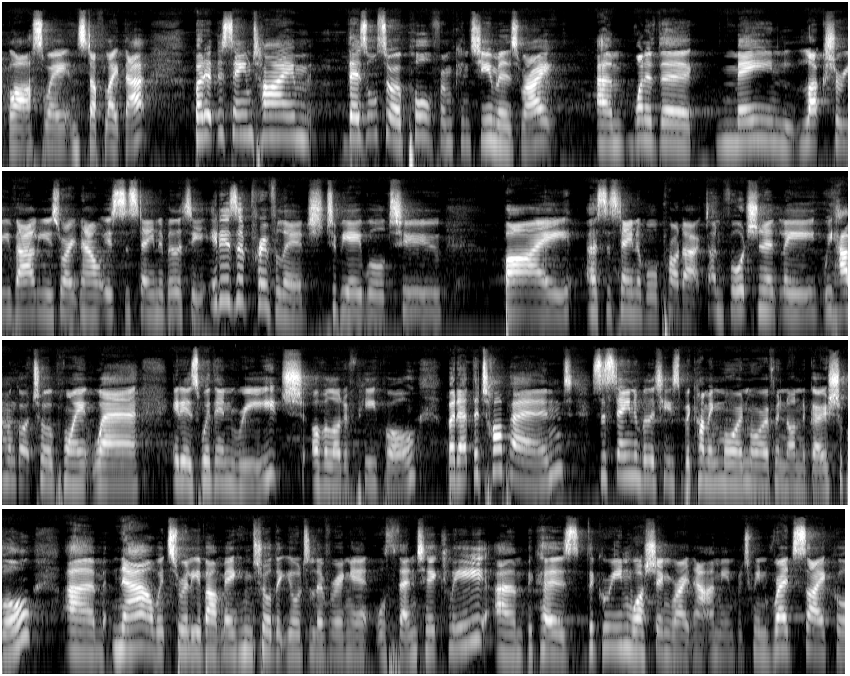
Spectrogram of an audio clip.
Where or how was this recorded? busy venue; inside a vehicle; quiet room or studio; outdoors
busy venue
